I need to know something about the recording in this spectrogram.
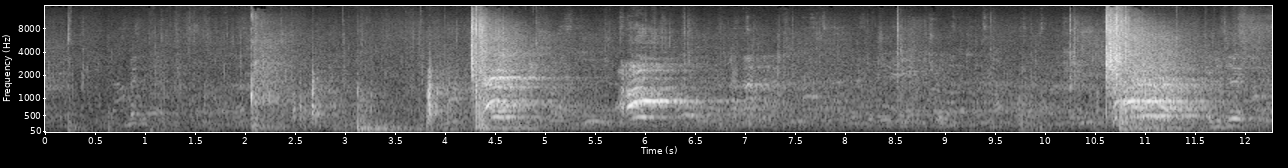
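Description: Kendo players' kiai: loud drawn-out shouts, three of them (about 4 s in, about 6 s in and near the end), with a few sharp knocks of shinai or stamping feet on the wooden floor before them.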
